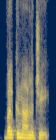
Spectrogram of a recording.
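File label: "vulcanology", Indian English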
